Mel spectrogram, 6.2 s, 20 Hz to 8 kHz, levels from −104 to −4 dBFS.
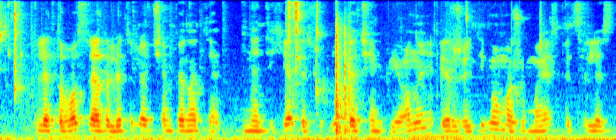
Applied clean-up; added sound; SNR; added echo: none; Water / Splash, splatter; 4 dB; none.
